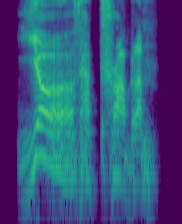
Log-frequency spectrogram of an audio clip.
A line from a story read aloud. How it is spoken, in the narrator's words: snarled William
